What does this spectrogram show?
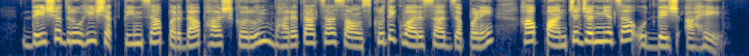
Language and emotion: Marathi, neutral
